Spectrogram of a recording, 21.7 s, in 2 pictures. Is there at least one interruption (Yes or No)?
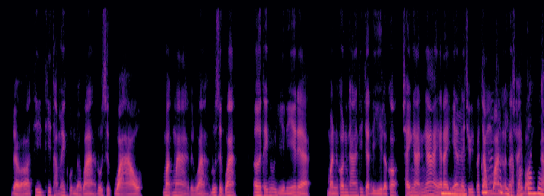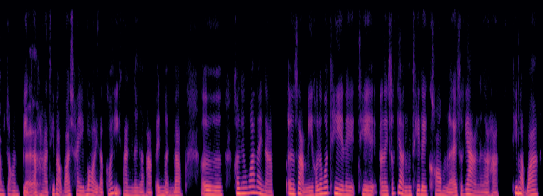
Yes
